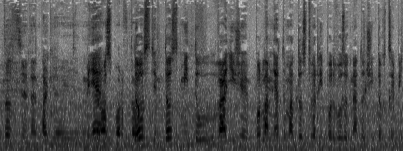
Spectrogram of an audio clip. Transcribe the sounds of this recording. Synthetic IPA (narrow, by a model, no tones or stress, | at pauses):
d̪ɔsjɛt̪ɛnt̪akɛ | mɲaɾɔspɔɾfɔd̪ɔscd̪ɔzɟmit̪uʋaɟiːʒɛpɔd̪lamɲat̪ɔmaːd̪ɔst̪ːʋr̩d̪iːpɔd̪ʋɔzɔɡnat̪ɔt͡ʃiːmt̪ɔxt͡sɛbic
